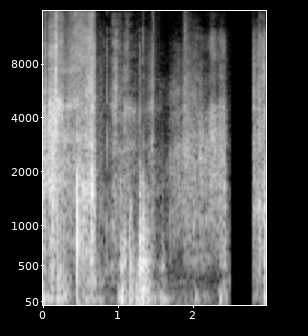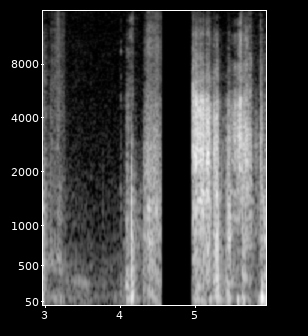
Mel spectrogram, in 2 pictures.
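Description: Hands with long nails lift, turn and press the glossy paper pages of a large hardcover book. Bright, crisp rustles and crinkles swell and fade, with soft taps and brief stretches of complete silence between page movements.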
